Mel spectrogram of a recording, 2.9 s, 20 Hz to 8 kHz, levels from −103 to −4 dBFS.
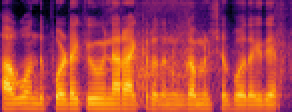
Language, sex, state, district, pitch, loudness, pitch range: Kannada, male, Karnataka, Koppal, 130 Hz, -20 LUFS, 125-135 Hz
